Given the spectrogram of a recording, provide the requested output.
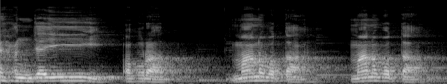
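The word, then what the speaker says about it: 犯罪: মানে গম্ভীর লোক অপরাধ হাজাই হাজাই মানে অপরাধ অপরাধ উচ্চারণটা হবে হাঞজাই অপরাধ মানবতা মানবতা উচ্চারণ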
